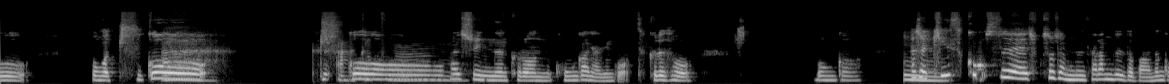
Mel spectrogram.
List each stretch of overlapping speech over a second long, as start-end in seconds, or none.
3.2-4.7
